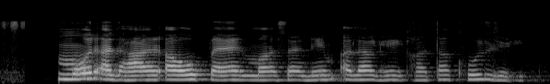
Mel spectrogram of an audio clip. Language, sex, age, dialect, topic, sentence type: Chhattisgarhi, female, 51-55, Western/Budati/Khatahi, banking, question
